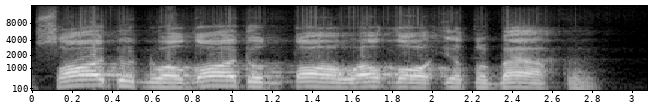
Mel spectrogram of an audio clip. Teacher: suara antara lidah dan langit-langit atas ketika Mengucapkan huruf-huruf itbaq jadi suaranya itu terkumpul antara lidah dan langit-langit atas kumpul saking tebalnya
